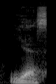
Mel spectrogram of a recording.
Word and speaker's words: yes: Pero fijaros en la pronunciación. Yes. No se dice yes. Yes. Yes. Entrando como si fuera una I latina. Como en la palabra hielo en castellano. Hielo. Yes.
